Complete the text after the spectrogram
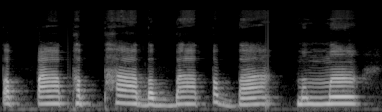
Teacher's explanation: ਆਪਣੇ ਜਿਹੜੇ ਲਿਪਸ ਆਪਸ ਵਿੱਚ ਟਕਰਾਉਂਦੇ ਆ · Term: ਦੋ ਹੋਠੀ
